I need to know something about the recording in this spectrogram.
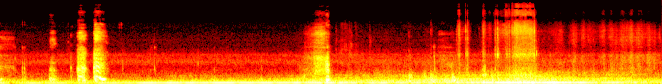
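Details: Asthma attack after recovering from COVID: several harsh, throaty coughs over a steady low background rumble.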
